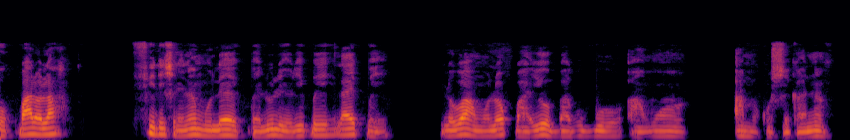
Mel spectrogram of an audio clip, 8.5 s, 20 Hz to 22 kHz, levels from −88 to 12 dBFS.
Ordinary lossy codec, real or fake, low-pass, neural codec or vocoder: none; real; 7.2 kHz; none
